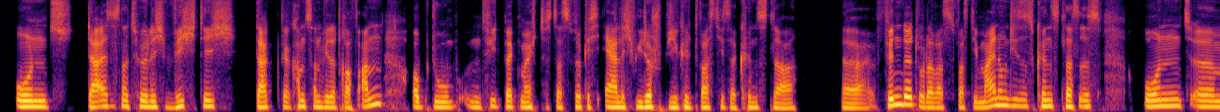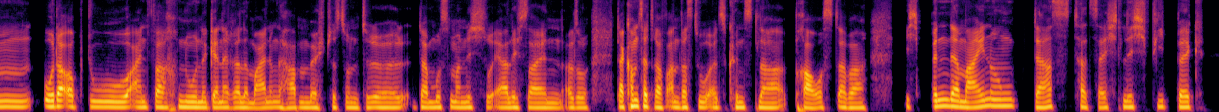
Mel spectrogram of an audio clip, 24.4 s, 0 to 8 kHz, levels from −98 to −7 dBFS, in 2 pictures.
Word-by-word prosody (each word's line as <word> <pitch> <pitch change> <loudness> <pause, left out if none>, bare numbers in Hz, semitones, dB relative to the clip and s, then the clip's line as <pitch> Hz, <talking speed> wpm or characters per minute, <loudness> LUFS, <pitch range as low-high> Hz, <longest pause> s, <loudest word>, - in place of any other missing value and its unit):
und 155 -2 +4 0.2
da 145 -2 +4
ist 160 - -1
es 160 - -9
natürlich 150 -4 +1
wichtig, 160 +1 -1 0.2
da 140 0 +4
da 145 - -2
kommt's 160 +4 0
dann 145 -1 +2
wieder 140 -1 +2
drauf 130 -4 -2
an, 220 +4 +3 0.3
ob 145 -2 0
du 140 -1 +2
'n 140 -4 -2
Feedback 150 -2 -2
möchtest, 140 -3 -2
das 135 +1 -3
wirklich 145 -1 -2
ehrlich 140 -2 +3
widerspiegelt, 140 -2 +2
was 135 -2 +1
dieser 135 -4 -4
Künstler, 125 -2 -2 0.5
äh, 125 0 -2
findet 205 +2 +4
oder 135 -2 +1
was 130 -1 -5
was 135 -2 -3
die 140 - -4
Meinung 175 +8 +3
dieses 170 -2 -3
Künstlers 165 -2 +2
ist 160 0 -2 0.4
und, 165 +1 +2
ähm 155 -1 +1
oder 160 0 +5
ob 150 -2 -3
du 145 -1 +2
einfach 140 -2 -1
nur 140 -1 +3
'ne 135 - +2
generelle 135 -1 0
Meinung 130 +2 -2
haben 130 +1 -1
möchtest 130 +1 -4
und, 130 -1 -3
äh, 135 0 0
da 135 0 0
muss 140 0 -1
man 135 -2 0
nicht 135 -1 -2
so 140 - -5
ehrlich 130 -2 0
sein. 130 -1 -1
Also 130 0 -3 0.3
da 145 - +3
kommt's 165 +2 +4
halt 160 -2 +3
drauf 135 -2 +2
an, 140 - -1
was 140 -2 +1
du 140 0 -2
als 130 -1 -4
Künstler 135 -1 -1
brauchst. 125 +3 -1
Aber 130 -2 0 0.4
ich - - -7
bin 165 +2 +3
der 165 -2 +6
Meinung, 170 +5 +2 0.2
dass 135 +3 -1
tatsächlich 140 +2 -3
Feedback 145 -2 -3
140 Hz, 185 wpm, -23 LUFS, 135-155 Hz, 0.5 s, der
